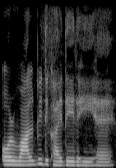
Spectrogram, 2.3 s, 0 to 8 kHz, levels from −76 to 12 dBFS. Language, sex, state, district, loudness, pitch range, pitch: Hindi, female, Arunachal Pradesh, Lower Dibang Valley, -18 LUFS, 160-185 Hz, 170 Hz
